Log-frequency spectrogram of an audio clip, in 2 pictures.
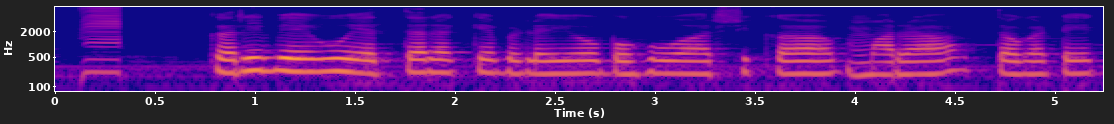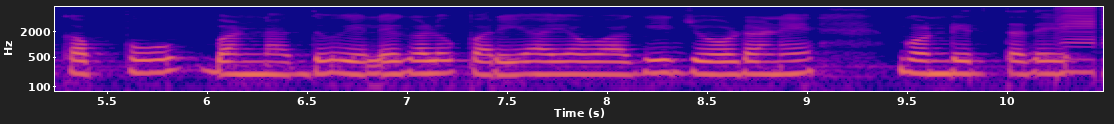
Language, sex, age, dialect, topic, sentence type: Kannada, female, 31-35, Mysore Kannada, agriculture, statement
